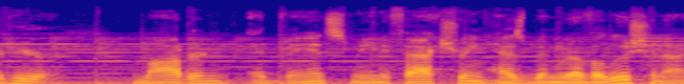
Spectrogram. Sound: voiceover

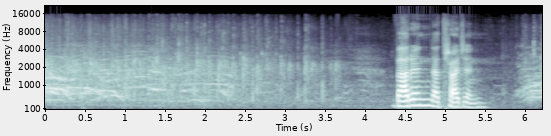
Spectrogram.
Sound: audience cheers and applauds; graduates chant

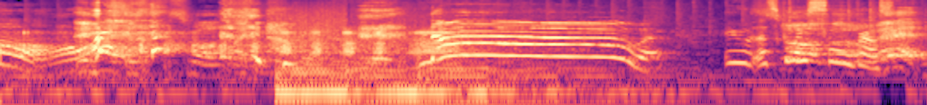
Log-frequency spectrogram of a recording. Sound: evil laughing; laughs

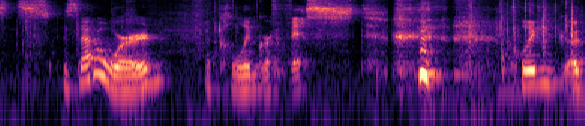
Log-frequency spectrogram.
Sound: laughs

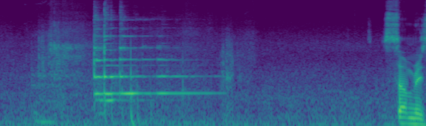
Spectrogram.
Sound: pipe clanks

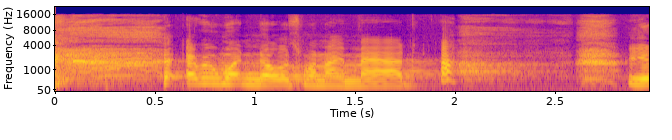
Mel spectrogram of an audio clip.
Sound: chuckles

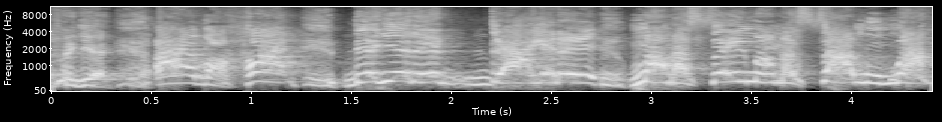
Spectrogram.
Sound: yelling gibberish

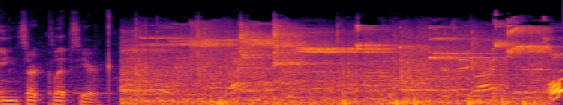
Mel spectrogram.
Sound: shoe squeaks

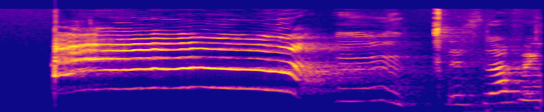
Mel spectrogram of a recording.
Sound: shouts

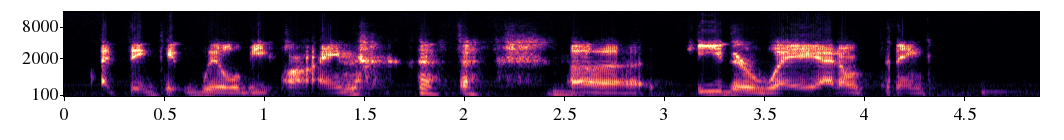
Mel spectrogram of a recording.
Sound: laughter

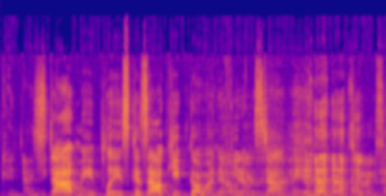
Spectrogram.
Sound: laughs

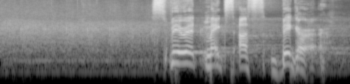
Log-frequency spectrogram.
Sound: applause

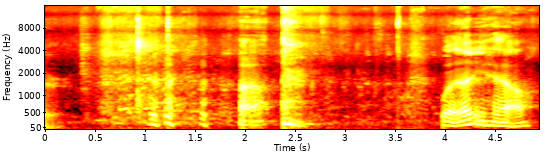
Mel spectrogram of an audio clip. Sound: laughter

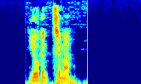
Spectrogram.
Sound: fast Pronunciation

